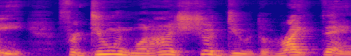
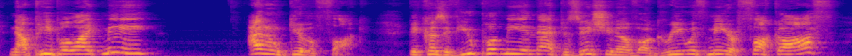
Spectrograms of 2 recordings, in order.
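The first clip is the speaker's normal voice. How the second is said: ordinary talk, nothing marked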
